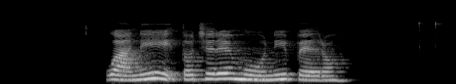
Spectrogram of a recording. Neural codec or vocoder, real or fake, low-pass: none; real; 7.2 kHz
